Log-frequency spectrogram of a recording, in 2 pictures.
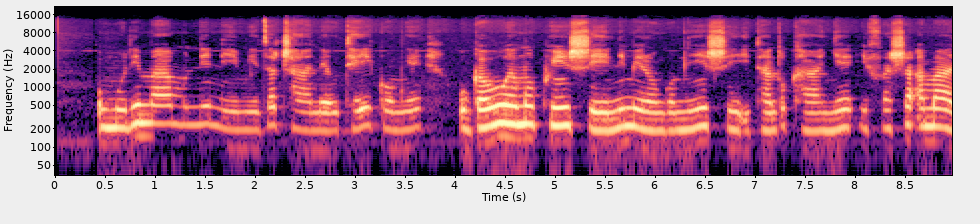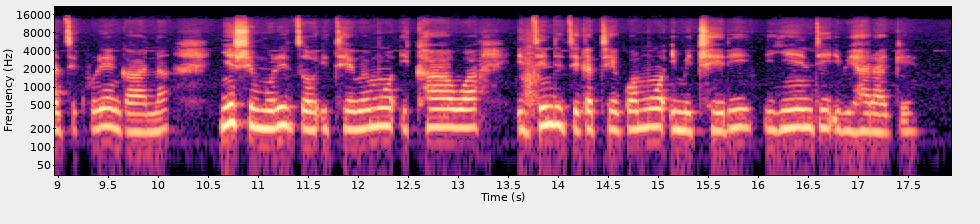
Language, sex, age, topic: Rundi, female, 18-24, agriculture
